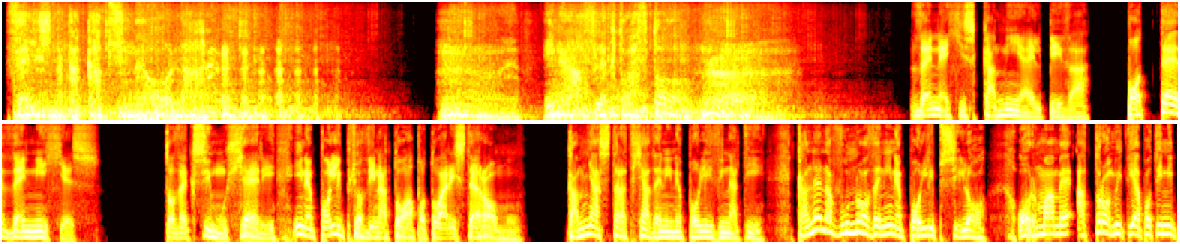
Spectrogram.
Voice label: greek video games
